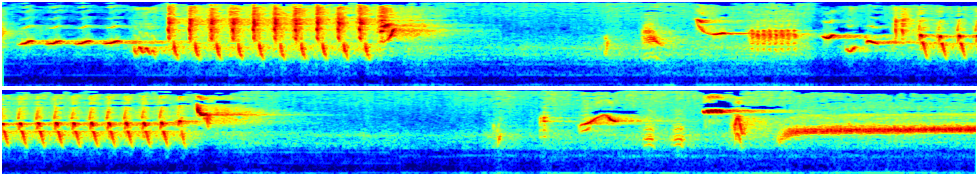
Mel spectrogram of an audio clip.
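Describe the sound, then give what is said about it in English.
A common European nightingale sings loudly, alternating rapid rattling trills with sharp whistled notes and a long pure tone, separated by brief pauses; no voices. “Now, there are two species of nightingale, but I assume that's your common European nightingale.”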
